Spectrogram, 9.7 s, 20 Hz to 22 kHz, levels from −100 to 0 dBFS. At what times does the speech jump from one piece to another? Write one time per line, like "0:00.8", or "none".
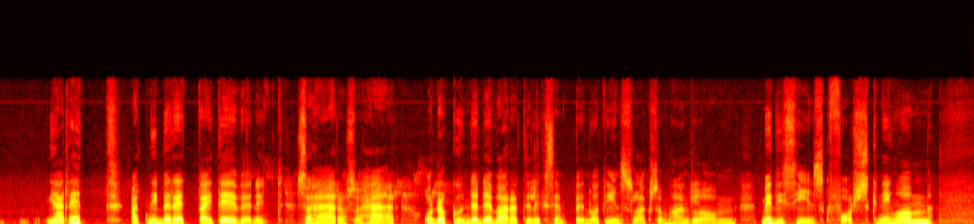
0:01.2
